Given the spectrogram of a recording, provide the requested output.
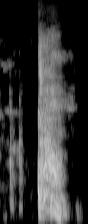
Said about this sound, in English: Excuse me, I got a cough.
